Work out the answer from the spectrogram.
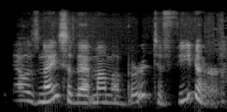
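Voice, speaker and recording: An older woman reading a picture book aloud to a child, expressive, with casual asides and exclamations. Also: on the high side, brisk, vocal fry, husky.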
